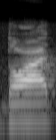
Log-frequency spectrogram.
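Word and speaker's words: ض: আপনি খেয়াল করেন এই দোয়াদ যে হরফটা, এটা হচ্ছে বলা হয়েছে দোয়া- আরবি হরফের যতগুলো অক্ষর আছে তার মধ্যে এটার উচ্চারণ সব থেকে কঠিন।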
